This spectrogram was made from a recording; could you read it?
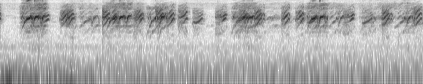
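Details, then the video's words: Swiftlet calls in a mixed recording, quick clusters of high, bright, clicking chirps repeated several times a second with short pauses between bursts. "ສຽງນົກແອ່ນ ຮ້ອງປະສົມ Tiếng én, Tiếng Chim Énเสืยงนกแอ่น"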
